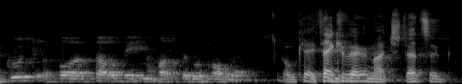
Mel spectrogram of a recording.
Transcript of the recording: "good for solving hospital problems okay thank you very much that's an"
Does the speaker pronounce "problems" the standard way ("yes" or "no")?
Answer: no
